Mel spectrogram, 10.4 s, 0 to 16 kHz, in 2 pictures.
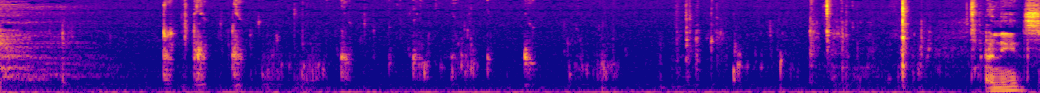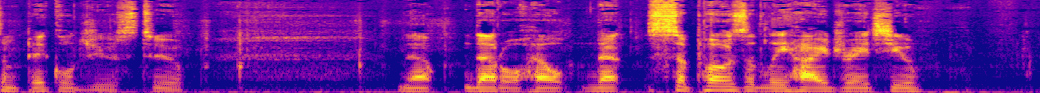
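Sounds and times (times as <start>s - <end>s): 
person gulping water: 0.0s - 4.7s
speech: 4.9s - 6.4s, 7.2s - 9.9s.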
